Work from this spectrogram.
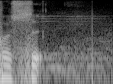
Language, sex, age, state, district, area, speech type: Hindi, male, 18-30, Madhya Pradesh, Hoshangabad, rural, read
